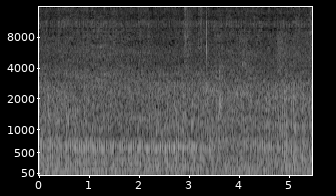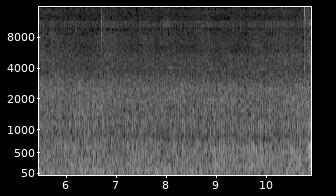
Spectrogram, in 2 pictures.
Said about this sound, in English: Ooh, look at the helicopter.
